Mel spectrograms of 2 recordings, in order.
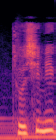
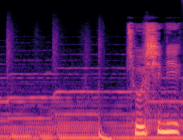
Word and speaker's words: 조심히: Watch your pronunciation, the SI syllable. The S sound changes to a SH sound when followed by I. So, is pronounced like she, not C.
